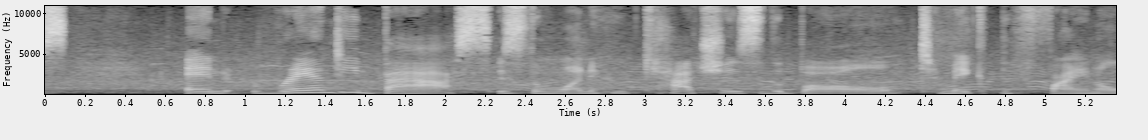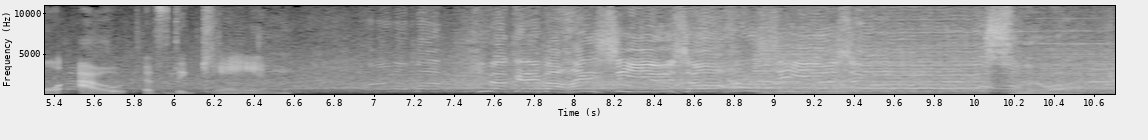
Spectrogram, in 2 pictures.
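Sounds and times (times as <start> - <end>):
stadium crowd cheering wildly: 0.0 - 10.6
speech: 0.7 - 6.8, 7.5 - 10.6.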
